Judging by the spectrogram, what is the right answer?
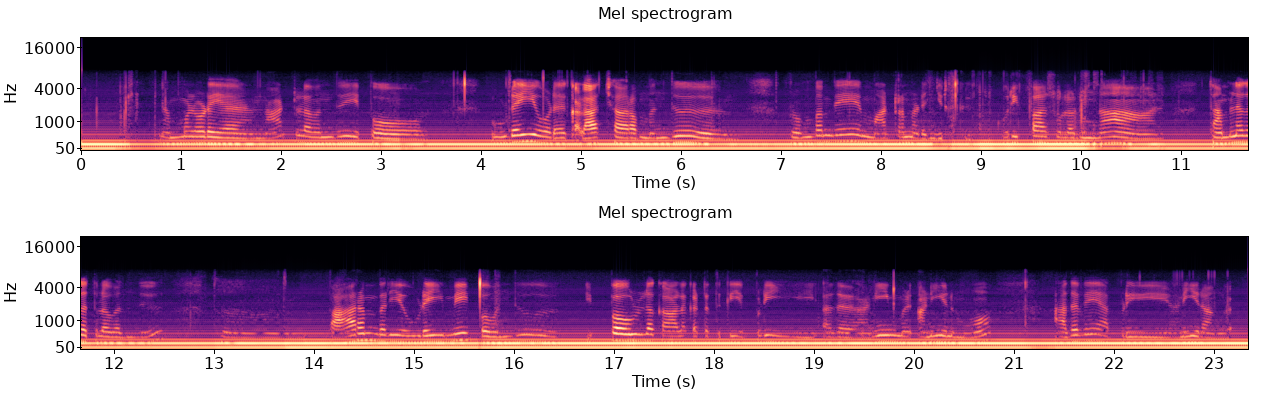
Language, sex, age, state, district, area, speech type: Tamil, female, 45-60, Tamil Nadu, Mayiladuthurai, urban, spontaneous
